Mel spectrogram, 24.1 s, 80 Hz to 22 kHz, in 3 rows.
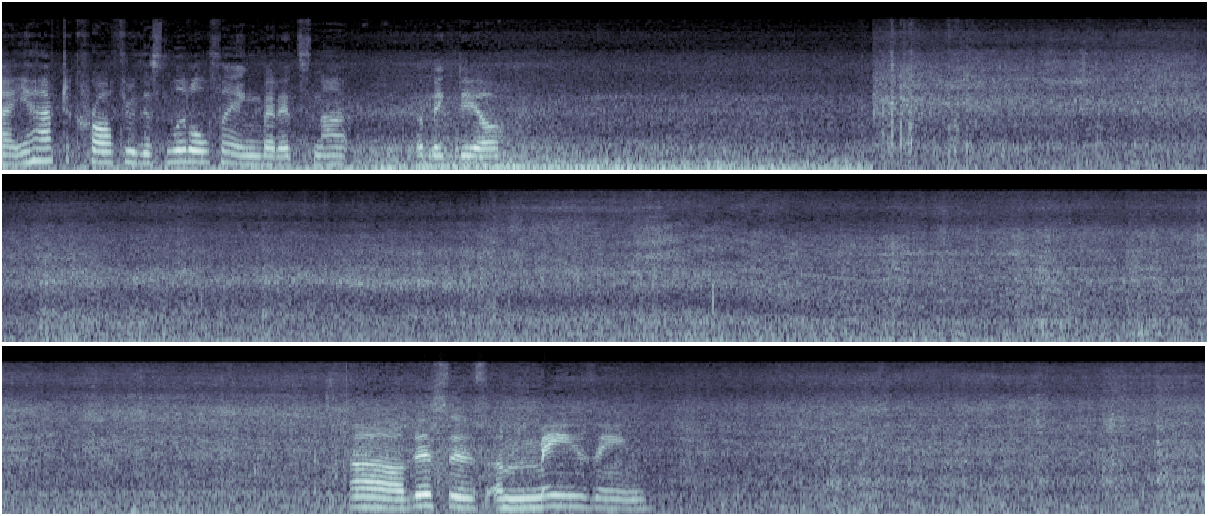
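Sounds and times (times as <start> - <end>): waterfall rushing: 5.8 - 24.0.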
